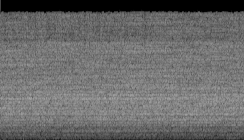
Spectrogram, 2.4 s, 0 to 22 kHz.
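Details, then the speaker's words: M925A1 army truck with rebuilt engine: constant sharp hiss over a faint engine; a blown brake air diaphragm is causing an air leak. "Oh, and you can hear I got a blown diaphragm over there. There's my air leak."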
